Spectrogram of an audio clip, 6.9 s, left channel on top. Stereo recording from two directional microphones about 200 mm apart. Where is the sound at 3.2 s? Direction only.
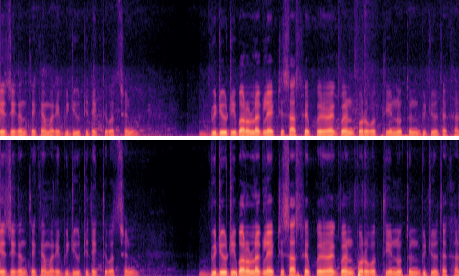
50° right (ahead or behind).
